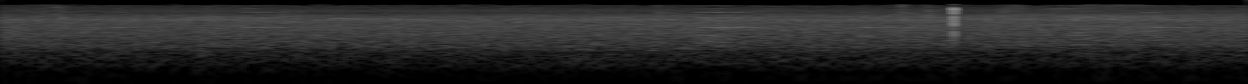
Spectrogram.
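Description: River water rushing over rocks below, a steady, even hiss. A brief click about three seconds in.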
